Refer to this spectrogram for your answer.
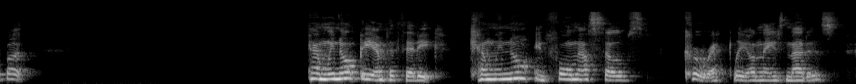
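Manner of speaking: emotional, upset voice. Speaking in a council meeting against misinformation, emotional. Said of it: "I apologise for being so emotional".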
